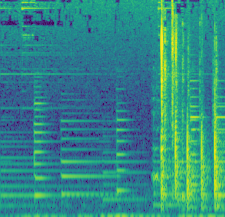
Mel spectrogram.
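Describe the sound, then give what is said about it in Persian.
Knocking on a locked door, a quick run of several sharp raps that follows a brief speaking voice. “باز میکنم در نزن باز کنید دیگه”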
